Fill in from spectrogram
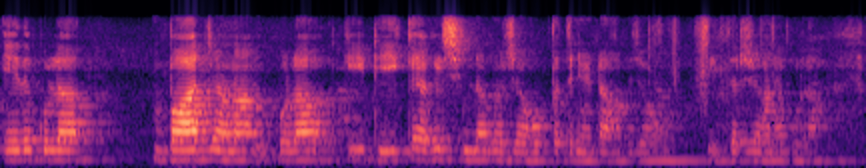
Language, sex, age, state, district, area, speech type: Dogri, female, 30-45, Jammu and Kashmir, Reasi, rural, spontaneous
